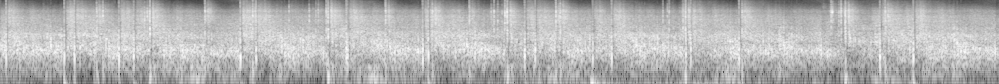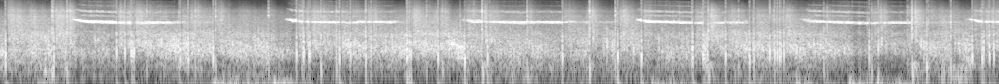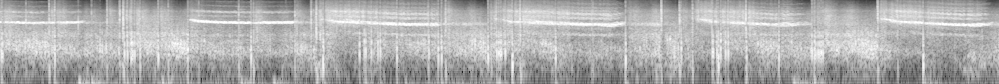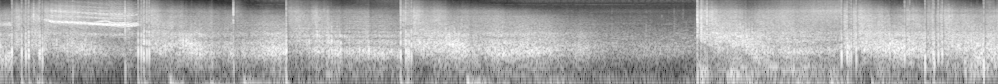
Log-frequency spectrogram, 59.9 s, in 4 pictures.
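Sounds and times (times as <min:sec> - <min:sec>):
shells bursting with bangs: 0:00.0 - 0:54.7, 0:55.3 - 0:59.9
fireworks crackling: 0:00.0 - 0:59.9
firework whistles: 0:15.0 - 0:47.2, 0:55.4 - 0:59.2.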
